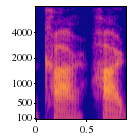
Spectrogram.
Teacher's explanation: Key features: rhoticity. Americans pronounce the R, car, hard, unlike many Brits.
